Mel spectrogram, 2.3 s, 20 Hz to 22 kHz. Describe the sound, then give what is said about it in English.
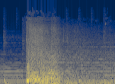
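A single loud explosive blast against two tested laminated glass panels (1.1 and 1.8 meters high, 31.52 millimeter PVB laminate) erupts suddenly after a brief low rumble, its broad roar decaying slowly into a lingering reverberant wash; the glass remains intact. No voices are present. “Using 31.52 millimeter PVB laminate, the glass remains intact after the explosion.”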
